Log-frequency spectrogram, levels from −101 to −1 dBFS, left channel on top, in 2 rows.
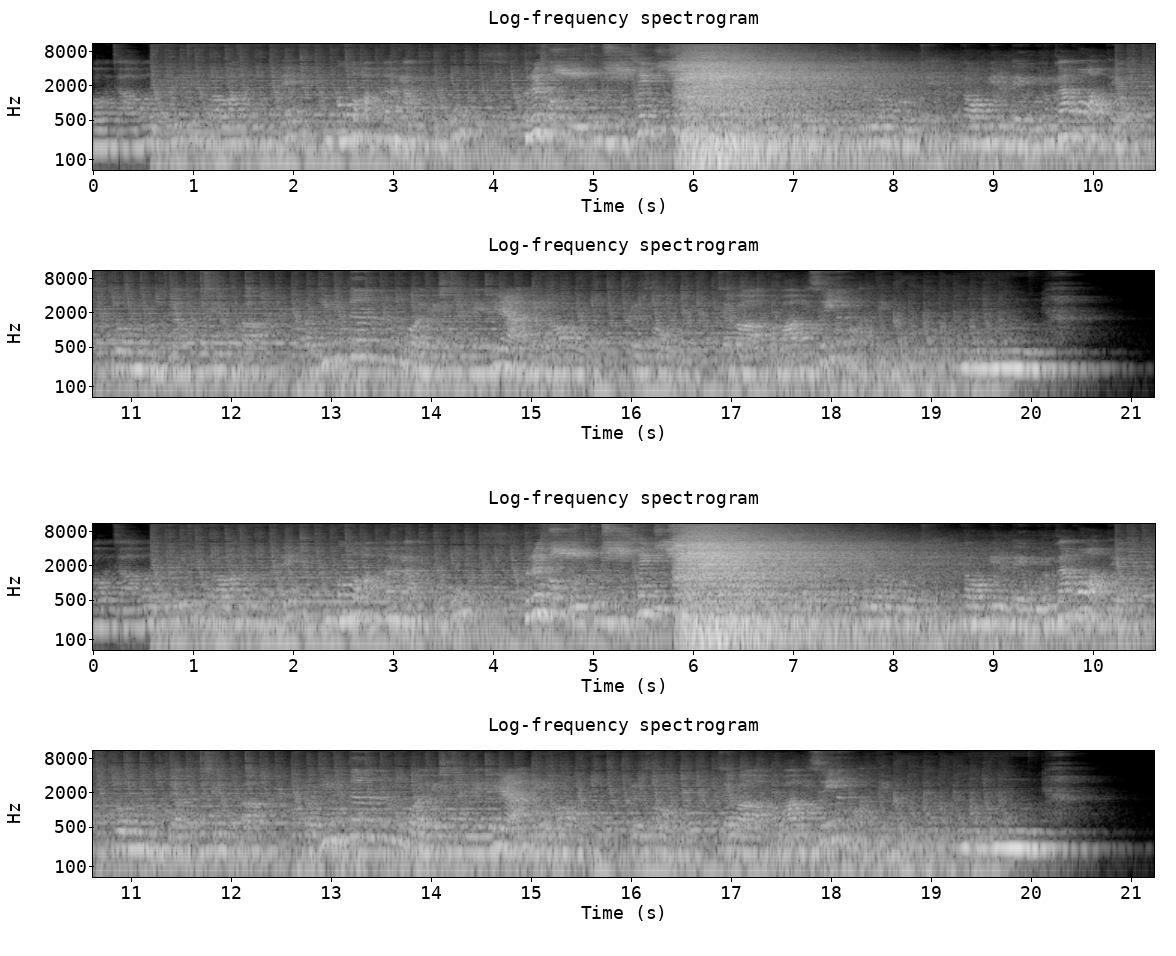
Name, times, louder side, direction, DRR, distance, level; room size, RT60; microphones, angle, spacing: voice 1, 0.0-15.5 16.0-16.4 16.9-18.7, equal, 20° left, -5 dB, 1.4 m, -30 dB
sound 1, 0.6-19.8, equal, ahead, 0.7 m, -33 dB
voice 2, 2.3-3.3 19.3-20.3, equal, 15° right, -5 dB, 1.4 m, -26 dB
Explosion, 4.6-8.4, right 2 dB, 55° right, 1.5 m, -21 dB
6.8 x 4.6 x 4.9 m, 1.2 s
head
